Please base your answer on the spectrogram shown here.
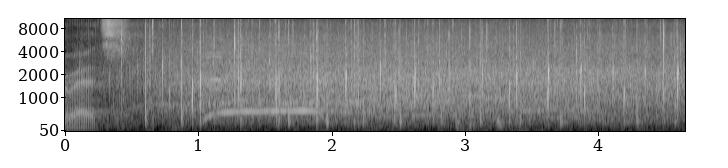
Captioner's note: audience applauding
